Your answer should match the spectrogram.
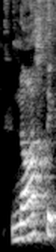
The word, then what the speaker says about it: Gnostic: Gnostic thought, that's spelled G-N-O-S-T-I-C, silent G.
